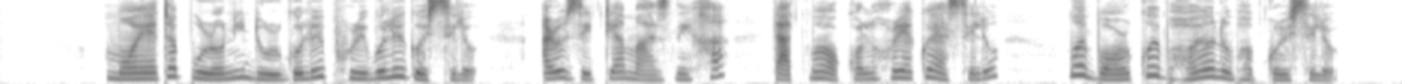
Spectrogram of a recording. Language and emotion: Assamese, fearful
